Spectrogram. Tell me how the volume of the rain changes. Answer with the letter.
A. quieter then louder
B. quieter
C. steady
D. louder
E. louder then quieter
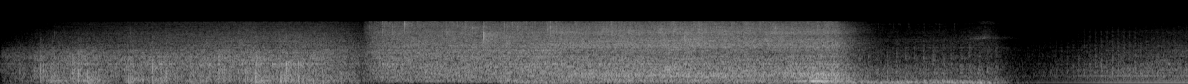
D.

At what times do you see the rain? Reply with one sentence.
The rain can be heard from 0.0 to 8.4 s.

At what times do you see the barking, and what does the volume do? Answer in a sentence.
You can't hear the barking here.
